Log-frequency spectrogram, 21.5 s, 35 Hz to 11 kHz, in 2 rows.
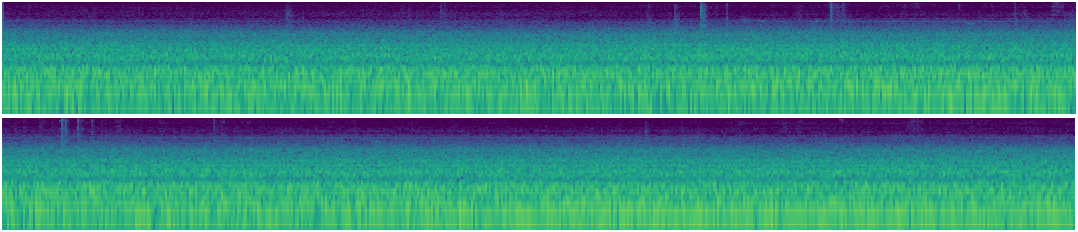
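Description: Steady cabin noise of a Boeing 737-900ER in cruise flight, an even low drone of engines and airflow that holds steady throughout.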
